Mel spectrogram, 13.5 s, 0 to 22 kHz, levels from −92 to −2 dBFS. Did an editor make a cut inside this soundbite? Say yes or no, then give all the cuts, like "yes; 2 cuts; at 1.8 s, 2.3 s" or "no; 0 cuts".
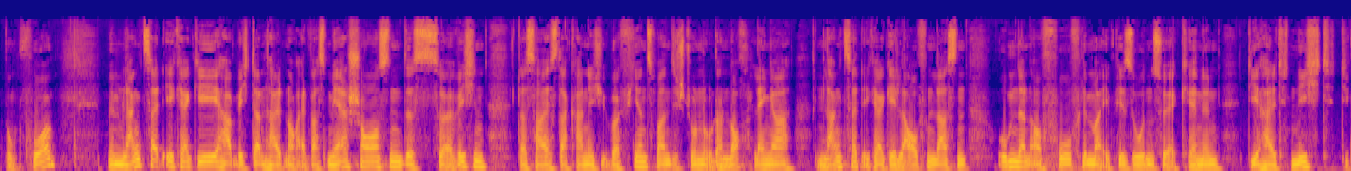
no; 0 cuts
